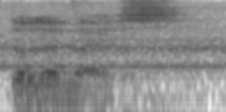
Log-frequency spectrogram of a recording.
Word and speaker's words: Ptolemais: Ptolemais.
